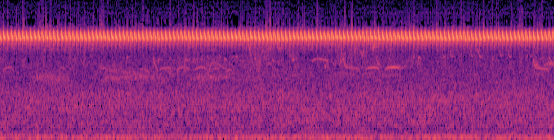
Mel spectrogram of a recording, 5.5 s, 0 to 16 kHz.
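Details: Grasshopper warbler singing at RSPB Middleton on 17 May 2021: a continuous, high, insect-like reel of very rapid even ticks that holds steady without a break, with faint chirps of other birds underneath.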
